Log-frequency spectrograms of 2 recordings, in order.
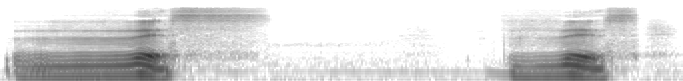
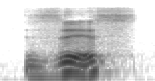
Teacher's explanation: the same but it's similar it's it has this sound that you put your tongue just out past your teeth and let the air vibrate through it this this it sounds a little bit like Z this but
